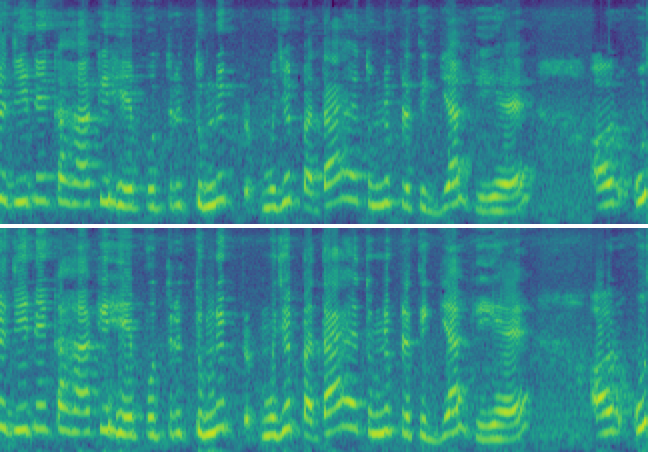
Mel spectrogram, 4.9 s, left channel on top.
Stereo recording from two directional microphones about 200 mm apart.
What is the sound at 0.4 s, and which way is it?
A woman's voice, 30° right (ahead or behind).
